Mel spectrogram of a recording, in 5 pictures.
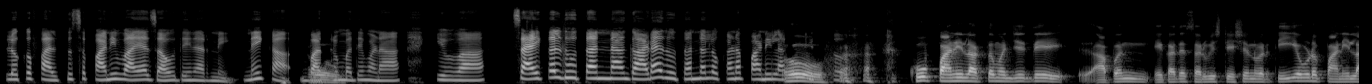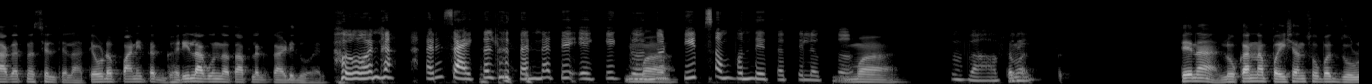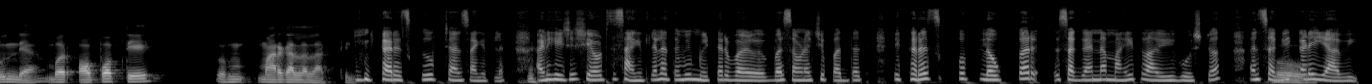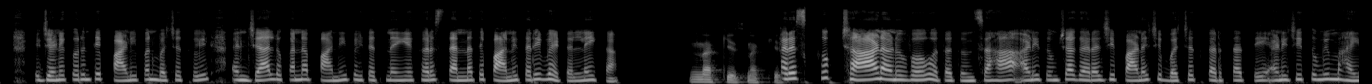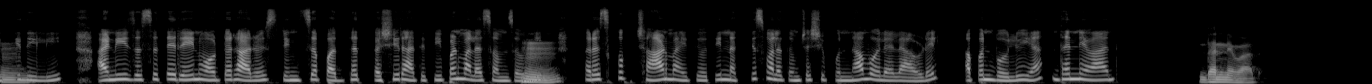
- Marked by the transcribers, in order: in English: "बाथरूममध्ये"; chuckle; laughing while speaking: "हो ना, अरे सायकल धुताना … देतात ते लोकं"; laugh; laughing while speaking: "खरंच, खूप छान सांगितलं"; chuckle; in English: "मीटर"; in English: "रेन वॉटर हार्वेस्टिंगचं"
- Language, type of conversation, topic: Marathi, podcast, घरात पाण्याची बचत प्रभावीपणे कशी करता येईल, आणि त्याबाबत तुमचा अनुभव काय आहे?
